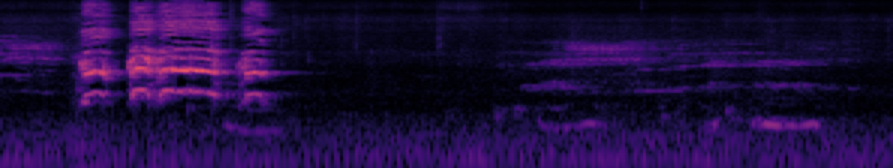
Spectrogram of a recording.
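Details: Rooster crowing in the early morning, a short loud burst of choppy crow syllables in the first two seconds, then quieter distant bird calls and soft background noise.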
